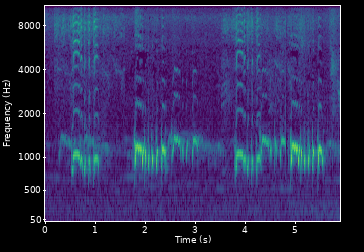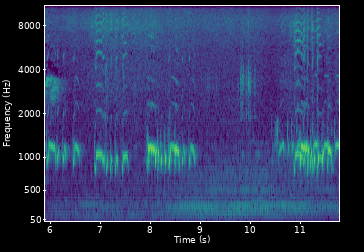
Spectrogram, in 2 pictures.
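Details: Singing local zebra dove used as a lure: about twelve seconds of rhythmic phrases, each a quick trill of soft cooing notes, repeated every one to two seconds against a quiet background.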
